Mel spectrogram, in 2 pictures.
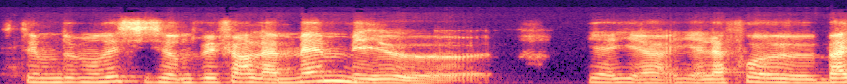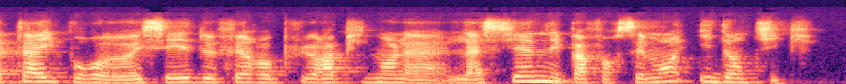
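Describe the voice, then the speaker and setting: A woman's voice: fairly low pitch, expressive, fast talker. A woman moderating an online webinar, relaying audience questions and handing over to her co-presenters on a video call.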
